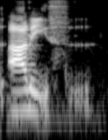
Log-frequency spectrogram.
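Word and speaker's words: 有栖: 有希有希良平，我们都叫有希。嗯、那因为有希这个在日文的发音就叫爱丽丝、阿里斯，念作阿里斯。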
